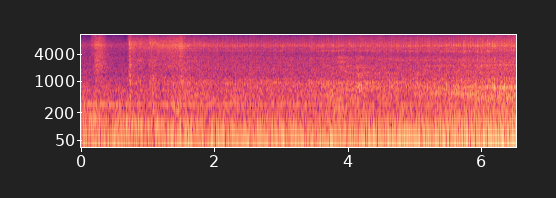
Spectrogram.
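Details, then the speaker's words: 2015 Honda Amaze diesel after engine mounting replacement (old mount let bracket strike, causing whole-car vibration and noise in reverse); steady even idle, smooth low hum, no knocks, clunks or rattle: noise and vibration gone, normal idle. "वह शोर और वह आवाज अब महसूस नहीं हो रही है, और दूसरी बात, जो हो रहा था, वह भी अब नहीं हो रहा है।"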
